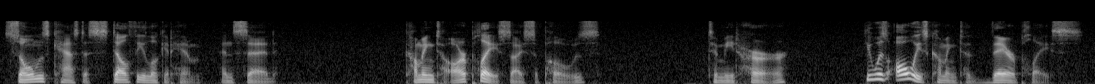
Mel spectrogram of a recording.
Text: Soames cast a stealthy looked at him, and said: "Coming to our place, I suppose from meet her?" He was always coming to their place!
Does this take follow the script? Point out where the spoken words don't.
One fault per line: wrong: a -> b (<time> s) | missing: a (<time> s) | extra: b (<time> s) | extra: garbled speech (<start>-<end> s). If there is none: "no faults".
wrong: looked -> look (1.4 s)
wrong: from -> to (7.1 s)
